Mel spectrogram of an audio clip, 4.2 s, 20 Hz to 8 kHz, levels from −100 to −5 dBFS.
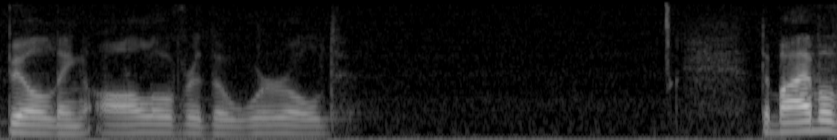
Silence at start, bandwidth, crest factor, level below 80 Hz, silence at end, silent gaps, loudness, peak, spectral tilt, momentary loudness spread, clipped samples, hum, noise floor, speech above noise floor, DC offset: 0.05 s; 7.2 kHz; 22 dB; -84 dBFS; 0 s; none; -48 LUFS; -26 dBFS; -5 dB/octave; 24 LU; under 0.1%; none; -81 dBFS; 36 dB; under 0.1%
